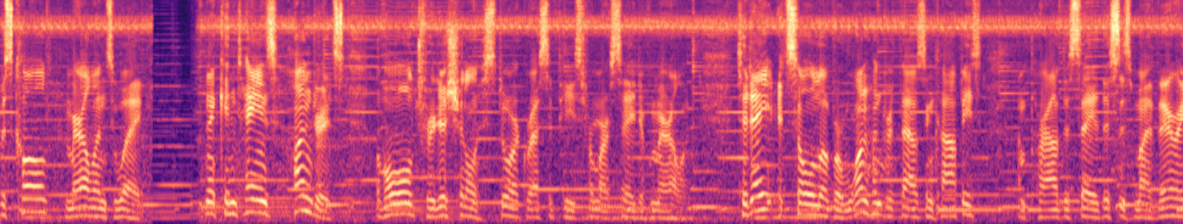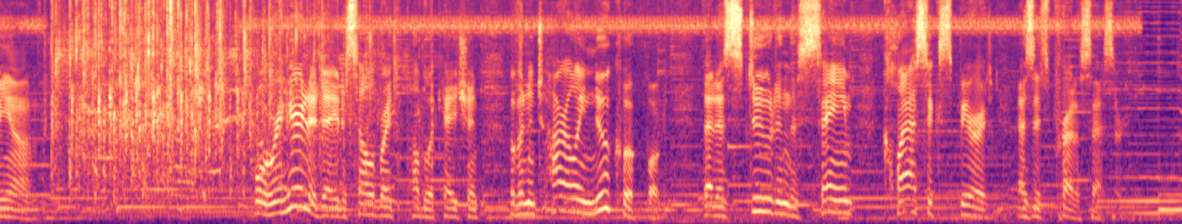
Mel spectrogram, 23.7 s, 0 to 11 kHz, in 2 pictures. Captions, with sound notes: it was called "Maryland's Way" and it contains hundreds of old traditional historic recipes from our state of Maryland. Today, it sold over 100,000 copies, I'm proud to say this is my very own. (applause). Well, we're here today to celebrate the publication of an entirely new cookbook that has stewed in the same classic spirit as its predecessor.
